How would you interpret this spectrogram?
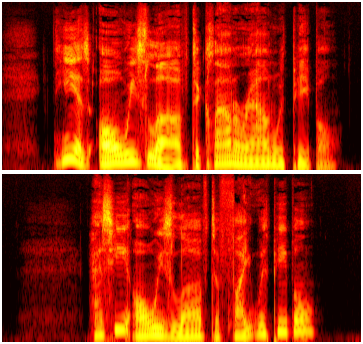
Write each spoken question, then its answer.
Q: Has he always loved to fight with people?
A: No, he hasn't always loved to fight with people.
